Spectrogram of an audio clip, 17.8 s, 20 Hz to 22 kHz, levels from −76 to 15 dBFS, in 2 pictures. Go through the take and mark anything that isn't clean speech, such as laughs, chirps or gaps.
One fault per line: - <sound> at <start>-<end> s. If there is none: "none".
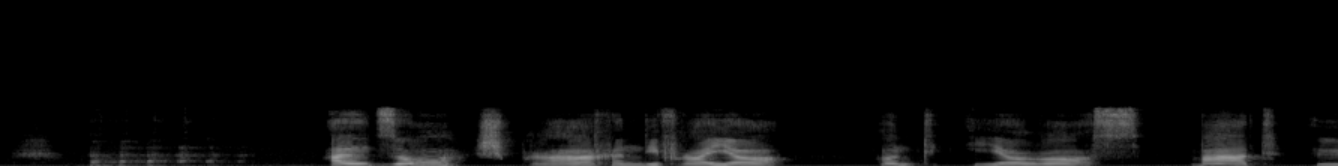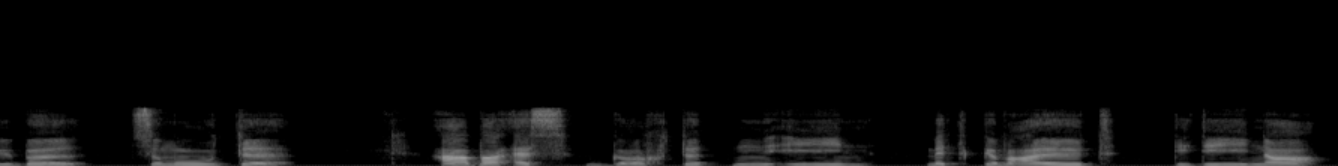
- laugh at 0.6-1.7 s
